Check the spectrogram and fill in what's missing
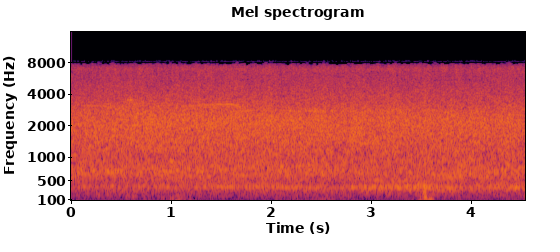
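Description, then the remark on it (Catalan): A stadium crowd at a Villarreal versus Betis football match gives a sustained ovation as player Juma is substituted, a dense, steady wash of applause and cheering that holds at an even level throughout, with no voices standing out. “Li diu que se dona pressa d'en Juma, ovació”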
